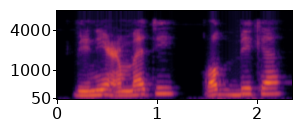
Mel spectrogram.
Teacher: را موٹا ہوگا اور با کے ساتھ ملے گا شد کی وجہ سے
